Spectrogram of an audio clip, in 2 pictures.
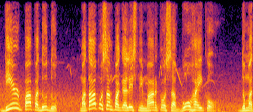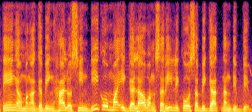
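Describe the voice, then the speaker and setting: A Filipino man reading a listener's letter as a radio host, in solemn, sentimental dramatic narration with deliberate pauses. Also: a little high, expressive, a bit bright, a little hiss or hum. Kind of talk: dramatic scripted narration of a confessional love letter.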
